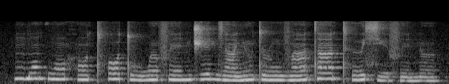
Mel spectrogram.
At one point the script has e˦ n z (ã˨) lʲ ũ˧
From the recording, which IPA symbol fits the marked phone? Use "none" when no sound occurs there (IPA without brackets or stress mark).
ã˨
